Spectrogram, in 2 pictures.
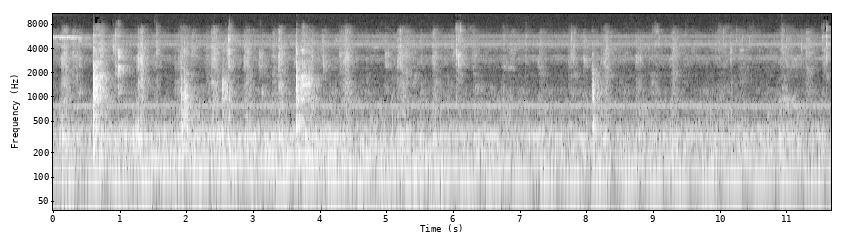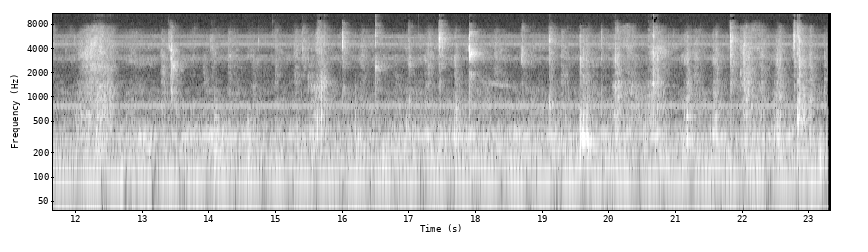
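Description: Close-up eating sounds of a person eating rice and curry by hand: wet chewing with irregular lip-smacking clicks, and fingers working rice on a steel plate, over a steady faint hum.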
